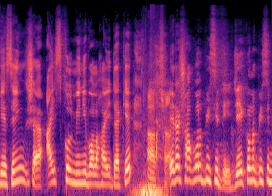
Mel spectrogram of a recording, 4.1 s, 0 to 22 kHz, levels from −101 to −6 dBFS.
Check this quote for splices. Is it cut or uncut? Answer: cut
